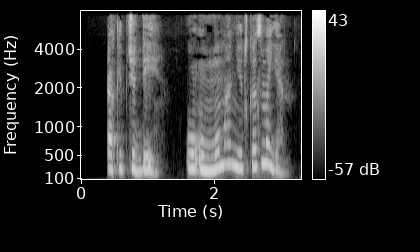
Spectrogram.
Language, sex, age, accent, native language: Uzbek, female, under 19, Xorazm, Uzbek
